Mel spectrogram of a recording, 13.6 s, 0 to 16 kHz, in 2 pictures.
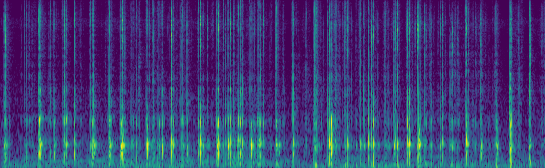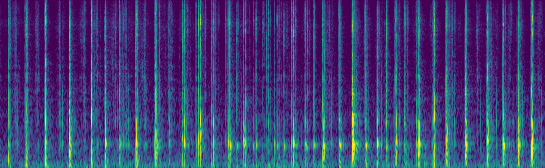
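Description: Long nails tap and scratch fast on the glossy cover of a solid Blue Exorcist vol. 1 paperback manga, making a rapid, dense stream of sharp, dry clicks with bright scratchy edges. The taps sit over a faint midrange tone around 520 Hz and die away almost instantly.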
